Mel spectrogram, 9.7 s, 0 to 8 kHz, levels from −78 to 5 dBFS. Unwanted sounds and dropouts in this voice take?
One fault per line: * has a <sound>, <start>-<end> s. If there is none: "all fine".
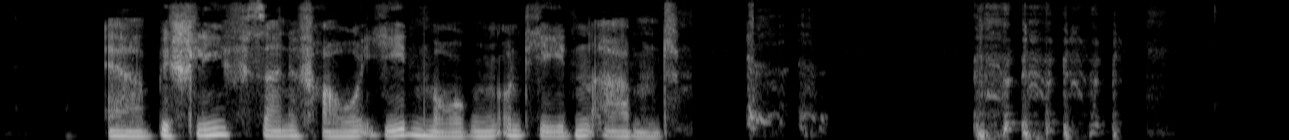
* has a cough, 5.6-6.2 s
* has a cough, 7.3-8.4 s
